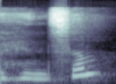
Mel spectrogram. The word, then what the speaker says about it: handsome: HANDSOME, इसमें D silent रहेगा, pronounce करोगे आप इसको हैंडसम।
